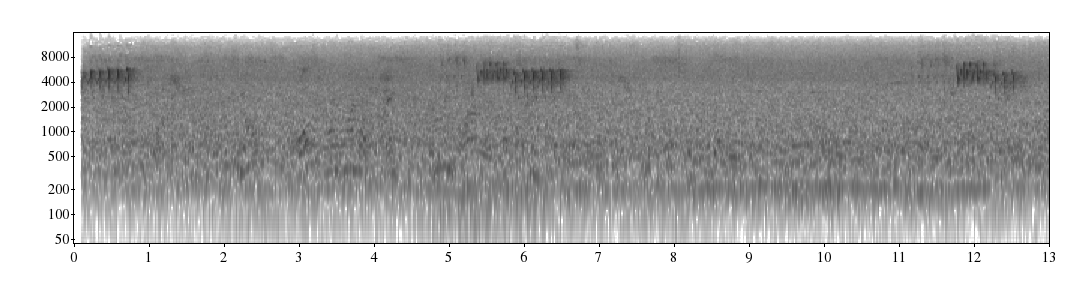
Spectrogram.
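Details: House wren singing at San Diego National Wildlife Refuge, 26 May 2023: three short, high, rattling trills about six seconds apart over steady background hiss.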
